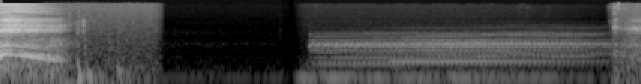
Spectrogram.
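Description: A woman's short breathy sigh, falling in pitch, then a second of dead silence at an edit. Soft music with one held chord then fades in.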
